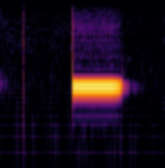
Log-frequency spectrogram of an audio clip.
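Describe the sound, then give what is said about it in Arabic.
A phone tone sounds after a call is cut off: a faint click, then a single steady electronic tone lasting about half a second before it fades quickly into quiet. “طيب انقطع اتصالك يا أخت أم محمد، حاولي اتصال مرة أخرى.”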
